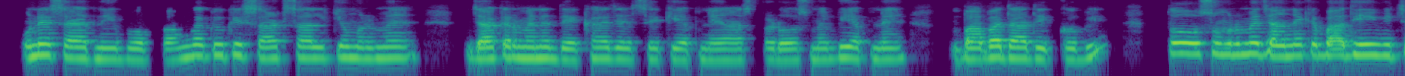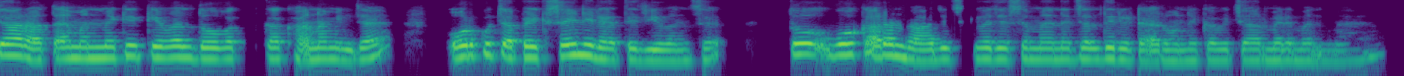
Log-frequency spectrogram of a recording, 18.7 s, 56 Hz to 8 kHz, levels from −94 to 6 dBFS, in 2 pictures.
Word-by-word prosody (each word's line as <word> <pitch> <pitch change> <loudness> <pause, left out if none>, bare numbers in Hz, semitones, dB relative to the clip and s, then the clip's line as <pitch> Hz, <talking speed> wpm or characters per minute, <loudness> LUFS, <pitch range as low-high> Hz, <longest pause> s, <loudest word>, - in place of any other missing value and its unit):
उन्हें 225 +3 +5
शायद 190 -5 0
नहीं 175 0 -1
भोग 165 -1 -3
पाऊँगा। 190 +6 0
क्योंकि 225 +1 0
60 185 -3 -2
साल 185 -1 -1
की 200 - 0
उम्र 185 -2 -1
में 190 +2 -3 0.4
जाकर 190 +2 +2
मैंने 185 0 +2
देखा 170 +1 -3
है 180 - -1
जैसे 170 -1 -4
कि 170 0 -5
अपने 165 0 -4
आस-पड़ोस 165 0 -2
में 170 0 -5
भी, 190 0 +2
अपने 175 0 -4 0.4
बाबा-दादी 180 0 +3
को 170 0 -6
भी, 200 - -4 0.4
तो 245 0 +8
उस 240 +1 +4
उम्र 230 -1 +2
में 245 +1 +5
जाने 215 -2 +3
के 220 - 0
बाद 235 +1 +1
यही 225 0 +7
विचार 220 -1 +3
आता 165 +1 -1
है 185 - 0
मन 185 0 0
में 190 0 0
कि 210 -1 +1
केवल 195 0 +3
2 180 -1 +1
वक़्त 175 0 -6
का 180 - -1
खाना 175 +1 -2
मिल 165 -3 -3
जाए 185 +4 -2 0.4
और 205 +2 +5
कुछ 230 +1 -1
अपेक्षा 195 +2 +2
ही 225 - +6
नहीं 220 -2 +5
रहती 170 -2 -2
जीवन 155 -1 -3
से। 170 - -8 0.5
तो 475 0 +7
वो 230 +1 +6
कारण 215 -5 +3
रहा 160 -1 -1
जिसकी 175 +1 -5
वज़ह 175 -1 -1
से 175 +1 -6
मैंने 170 0 -5
ज़ल्दी 175 +1 -1
रिटायर 155 -3 -4
होने 155 0 -7
का 160 +1 -7
विचार 160 0 -7
मेरे 160 0 -6
मन 155 0 -10
में 150 - -16
है। 200 +8 -19
180 Hz, 225 wpm, -23 LUFS, 170-200 Hz, 0.5 s, तो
